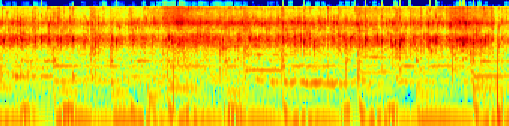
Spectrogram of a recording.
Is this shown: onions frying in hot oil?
yes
